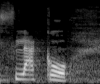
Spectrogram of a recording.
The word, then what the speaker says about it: Fla-K.O.: es cuando digamos Dj flaco es flaco o FL K eh se escribe Así es flaco se pronuncia Flaco pero se escribe FL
